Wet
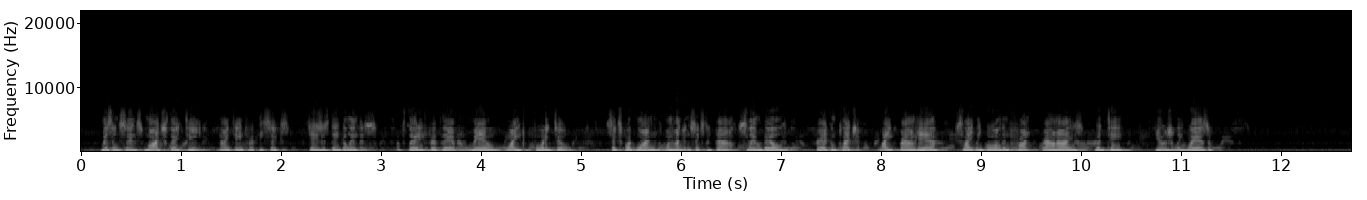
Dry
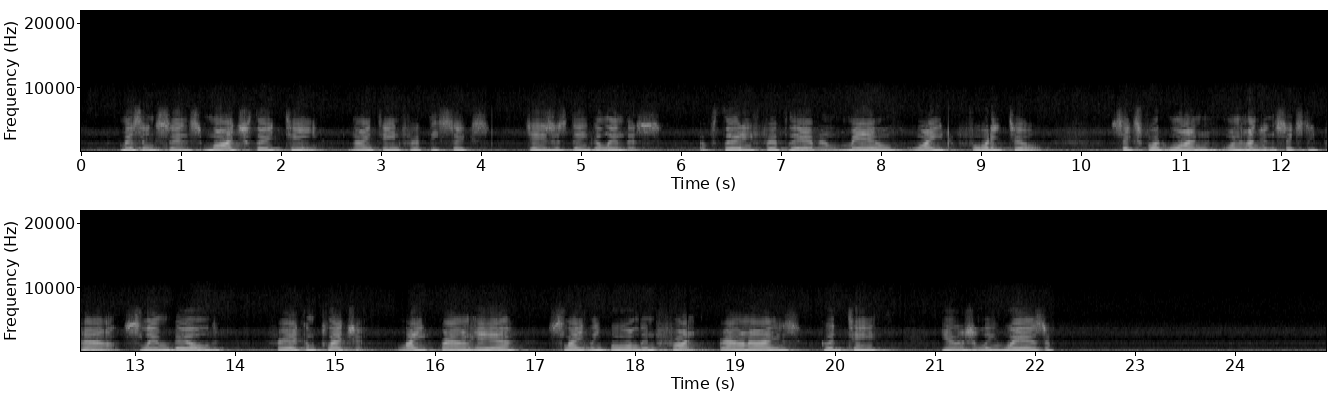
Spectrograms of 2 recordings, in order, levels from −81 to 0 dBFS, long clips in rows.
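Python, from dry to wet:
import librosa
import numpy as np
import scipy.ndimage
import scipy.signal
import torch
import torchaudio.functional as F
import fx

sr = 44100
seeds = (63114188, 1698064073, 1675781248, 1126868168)

y = fx.echo_stepped(x, sr, ms=198, hz=250.0, octaves=1.4, feedback_pct=70, wet_db=-10.5)
y = fx.stretch_vocoder(y, sr, factor=0.51)
y = y * librosa.db_to_amplitude(-6.0)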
